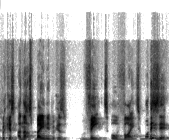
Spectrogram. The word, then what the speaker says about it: Vite: just because, and that's mainly because Vite or Vite. What is it? Which one is it? Vite. Veet. I've only ever heard people Vite. pronounce it as It's Veet.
